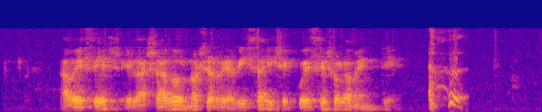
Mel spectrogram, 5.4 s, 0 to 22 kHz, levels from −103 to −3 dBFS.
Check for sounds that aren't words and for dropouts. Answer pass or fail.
fail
